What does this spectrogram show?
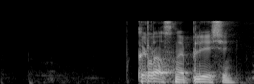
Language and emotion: Russian, angry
